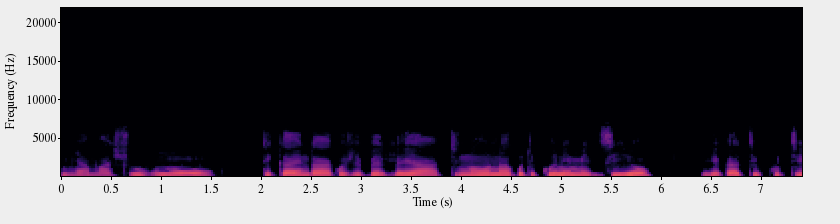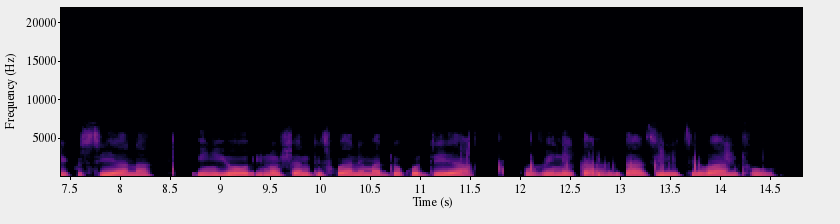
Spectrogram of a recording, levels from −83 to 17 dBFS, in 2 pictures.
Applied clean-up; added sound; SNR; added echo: none; none; none; none.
